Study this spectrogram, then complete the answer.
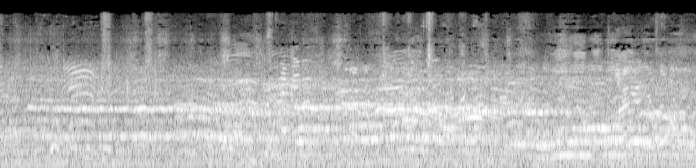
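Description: Dense crowd chatter at Jama Masjid in Delhi, a steady babble of many voices mixing into a continuous hubbub with a few brighter individual calls rising above it.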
